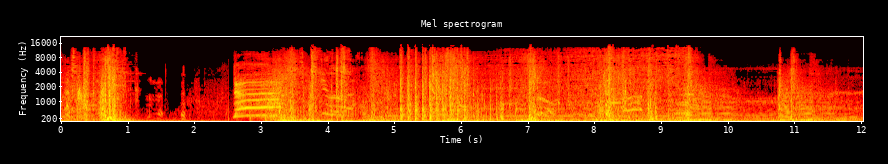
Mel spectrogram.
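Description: Gunfire in a war action film trailer, many sharp, loud shots in rapid, irregular bursts packed into a dense, continuous mix that runs throughout.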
